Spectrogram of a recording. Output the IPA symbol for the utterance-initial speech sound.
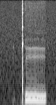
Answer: ǃ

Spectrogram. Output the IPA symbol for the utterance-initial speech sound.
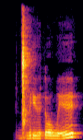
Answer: ɡ͡ǀ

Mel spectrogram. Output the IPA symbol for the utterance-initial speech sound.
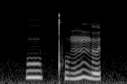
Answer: uː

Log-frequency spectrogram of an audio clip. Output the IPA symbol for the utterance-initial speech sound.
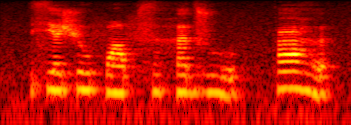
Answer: sʲ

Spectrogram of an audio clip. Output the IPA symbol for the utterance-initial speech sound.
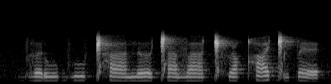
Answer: bʱ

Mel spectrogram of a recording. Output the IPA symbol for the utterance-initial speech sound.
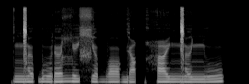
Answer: ŋ͡ǀ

